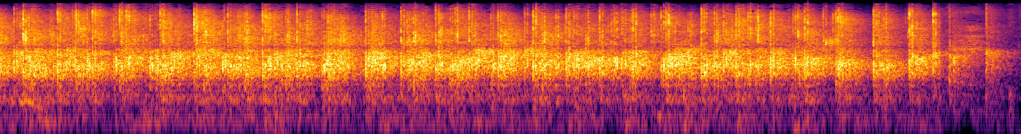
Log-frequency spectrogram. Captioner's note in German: Beifall AfD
